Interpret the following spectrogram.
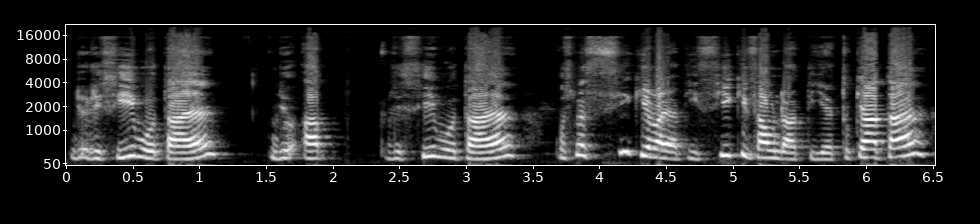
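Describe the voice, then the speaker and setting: A woman teaching English spellings to exam students, repeating each word slowly and asking questions as she goes. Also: medium pitch. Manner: slow, drilling, repeats words and asks questions.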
